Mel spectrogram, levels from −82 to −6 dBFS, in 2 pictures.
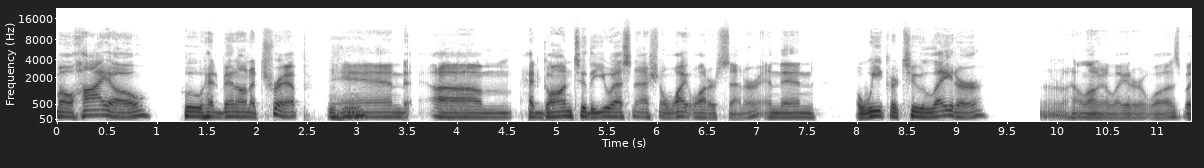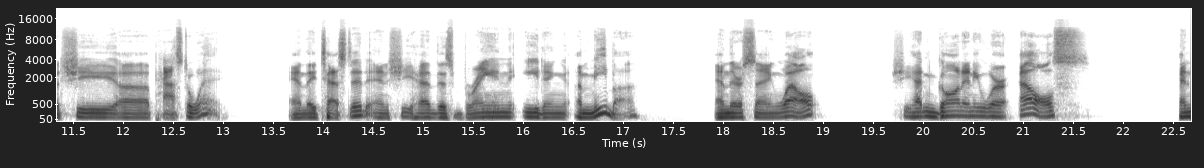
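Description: A speech recording, and nothing is technically wrong with it.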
